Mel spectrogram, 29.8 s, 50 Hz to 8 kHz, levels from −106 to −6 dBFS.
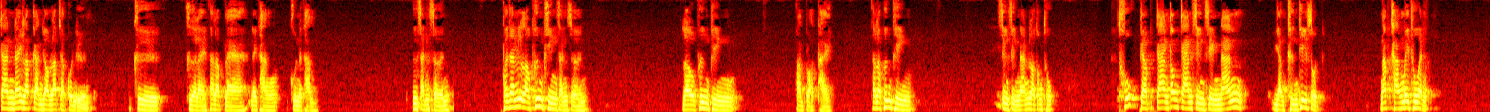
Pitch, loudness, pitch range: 135 Hz, -22 LUFS, 115-160 Hz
